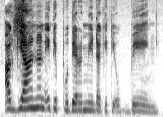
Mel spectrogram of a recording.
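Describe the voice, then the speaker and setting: A woman's voice: medium pitch, expressive, a little fast, fairly bright tone, no room sound, close to an everyday voice. A woman playing a bashful, teasing sweetheart with an Ilocano accent in an audio drama. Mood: friendly. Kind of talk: Ilocano radio-style drama acting.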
